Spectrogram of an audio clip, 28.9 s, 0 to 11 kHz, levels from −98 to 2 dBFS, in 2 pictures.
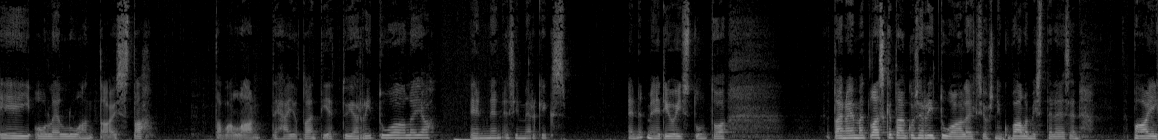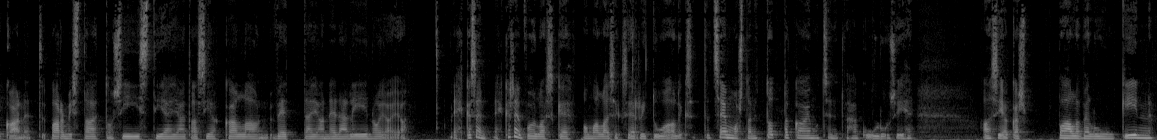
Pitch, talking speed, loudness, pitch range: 165 Hz, 115 wpm, -49 LUFS, 155-190 Hz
